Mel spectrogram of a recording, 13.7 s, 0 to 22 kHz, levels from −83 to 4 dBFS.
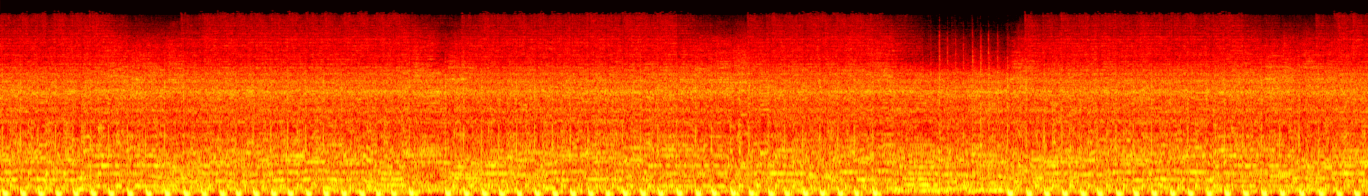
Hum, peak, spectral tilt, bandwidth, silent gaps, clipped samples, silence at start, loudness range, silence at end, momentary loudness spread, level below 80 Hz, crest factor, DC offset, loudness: none; 0 dBFS; -4.5 dB/octave; 16.5 kHz; none; under 0.1%; 0 s; 0 LU; 0 s; 1 LU; -18 dBFS; 14 dB; under 0.1%; -15 LUFS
